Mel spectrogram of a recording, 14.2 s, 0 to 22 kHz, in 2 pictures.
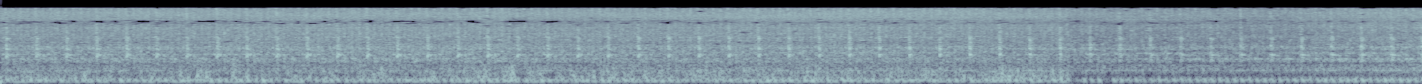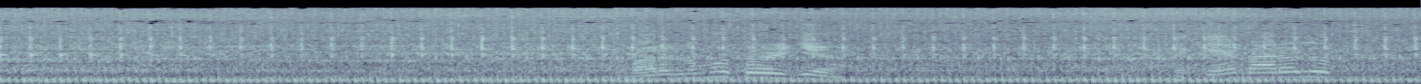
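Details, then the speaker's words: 2007 Toyota Hilux 3.0 diesel: steady idle with hard regular knock about three per second, first suspected rod knock; teardown found fourth-cylinder piston melted and burnt head gasket. "ó lá o quarto pistão ó derreteu mesmo batida era pistão hein aqui suspeitado não barulho é muito parecido"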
